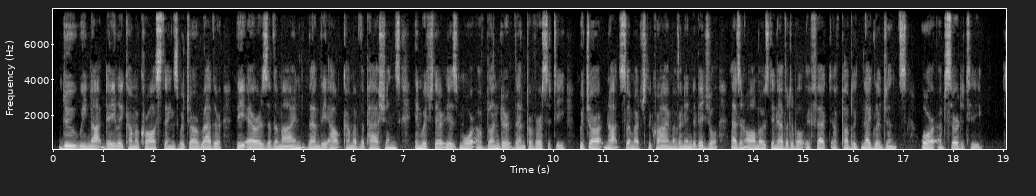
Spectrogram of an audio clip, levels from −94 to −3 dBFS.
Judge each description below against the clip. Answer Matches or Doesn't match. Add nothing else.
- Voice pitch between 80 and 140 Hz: Matches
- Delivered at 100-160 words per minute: Matches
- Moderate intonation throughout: Doesn't match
